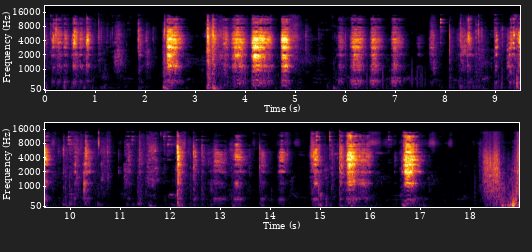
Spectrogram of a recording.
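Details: Indoors, the dog Kaos romps with a new pig toy, panting hard in noisy repeated bursts with the odd snort or short bark-like huff, broken by brief quiet gaps and scuffling sounds of play.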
